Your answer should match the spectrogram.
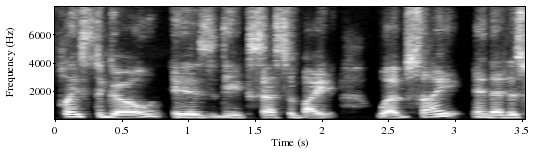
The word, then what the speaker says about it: Accessibyte: The best place to go is the accessib website and that is spelled A C C E S I B Y T E. So it's like accessible but computer bite or Facebook, Instagram, all those good places.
